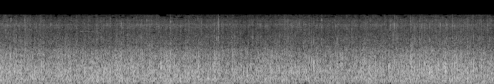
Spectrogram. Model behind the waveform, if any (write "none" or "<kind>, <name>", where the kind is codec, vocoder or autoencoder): none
